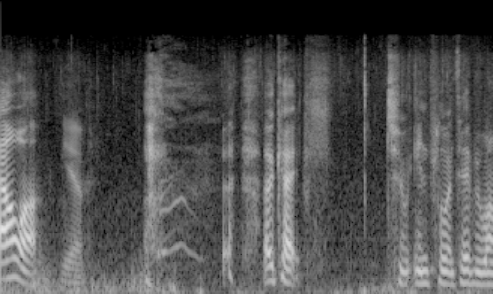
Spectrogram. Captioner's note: laughs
